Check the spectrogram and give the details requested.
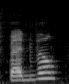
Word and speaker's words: Fayetteville: Tennessee well Fayetteville which by the locals is pronounced fed Vil and then split volt a distant suburb of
